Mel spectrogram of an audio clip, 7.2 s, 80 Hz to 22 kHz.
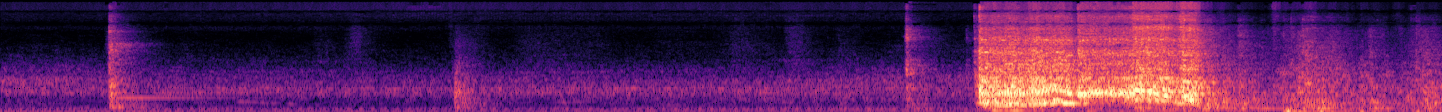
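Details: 1976 John Deere 300: a few isolated clicks, then a short harsh two-second burst that dies without settling into a run; hard starting.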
